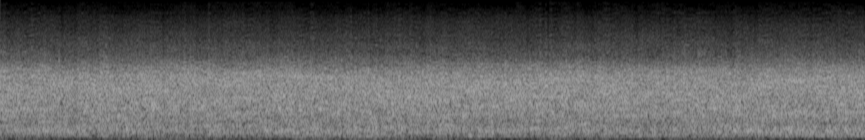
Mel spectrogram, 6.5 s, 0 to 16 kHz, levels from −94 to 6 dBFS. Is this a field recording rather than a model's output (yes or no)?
no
